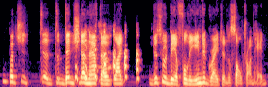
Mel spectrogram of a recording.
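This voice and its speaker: A man running a tabletop game as game master, casual and easygoing, talking in halting bursts. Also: fairly high pitch, lively intonation, pushed and bright. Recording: faint music behind. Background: faint music.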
